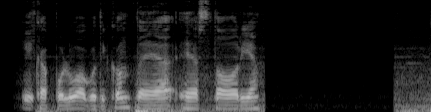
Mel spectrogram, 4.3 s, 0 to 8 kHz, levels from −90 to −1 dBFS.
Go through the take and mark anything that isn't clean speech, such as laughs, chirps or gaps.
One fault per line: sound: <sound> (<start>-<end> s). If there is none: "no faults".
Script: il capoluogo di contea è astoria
no faults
